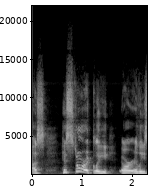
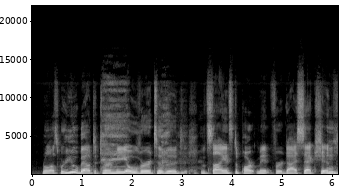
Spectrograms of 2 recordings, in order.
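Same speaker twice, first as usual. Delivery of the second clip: put-on Southern US accent character voice; 2 semitones higher than usual. Retelling a scene, the speaker voices Barney talking to Ross: Barney voice with southern accent. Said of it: "Why has he got a southern accent?".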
